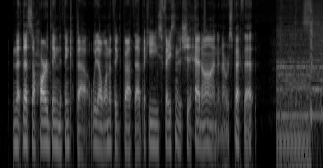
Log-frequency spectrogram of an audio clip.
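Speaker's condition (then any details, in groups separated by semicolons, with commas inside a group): No condition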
